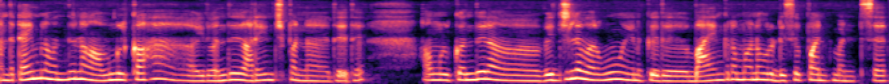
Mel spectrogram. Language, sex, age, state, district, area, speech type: Tamil, female, 18-30, Tamil Nadu, Nagapattinam, rural, spontaneous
